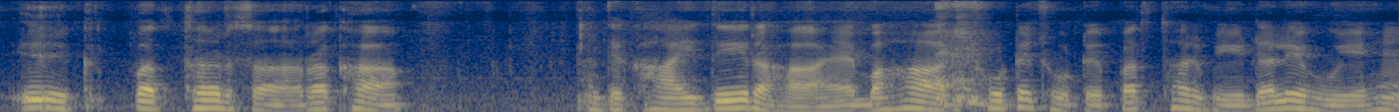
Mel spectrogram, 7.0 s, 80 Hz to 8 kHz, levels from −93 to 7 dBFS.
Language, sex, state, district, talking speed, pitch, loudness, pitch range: Hindi, male, Maharashtra, Chandrapur, 135 wpm, 135 Hz, -27 LUFS, 115-150 Hz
